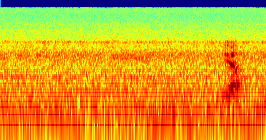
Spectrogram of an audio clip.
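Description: Tractor engine idling steadily with a low, even hum.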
